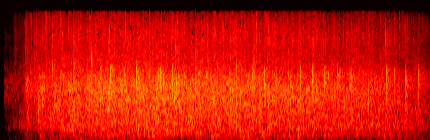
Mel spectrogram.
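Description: Steady audience applause welcomes a guest onto the stage. It swells in after a brief silent start and holds at an even, dense level for about eight seconds before easing slightly at the end.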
